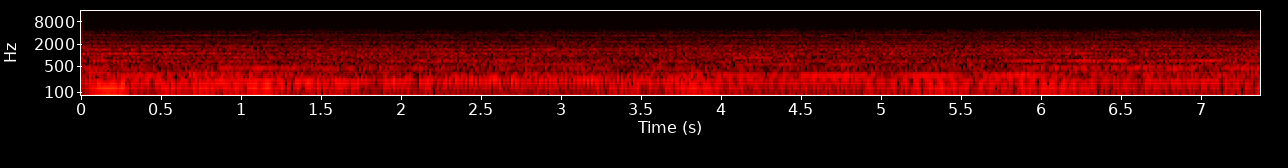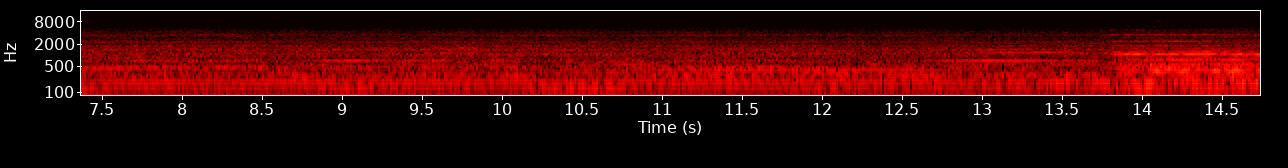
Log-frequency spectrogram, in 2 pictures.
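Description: Live electronic music played on a tabletop mixer and electronics through a PA speaker: layered low tones held steady without a beat, with higher tones coming in near the end.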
